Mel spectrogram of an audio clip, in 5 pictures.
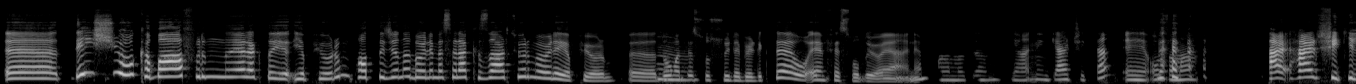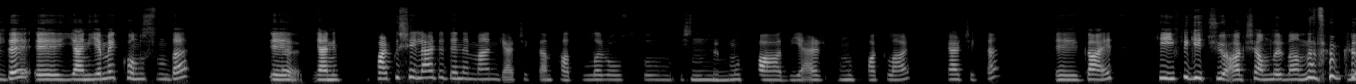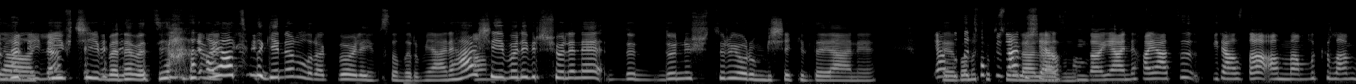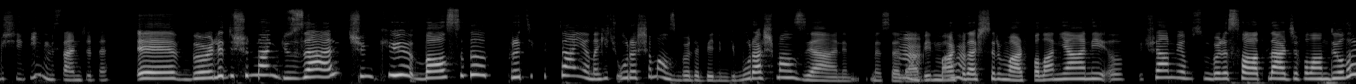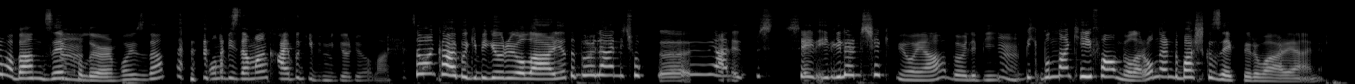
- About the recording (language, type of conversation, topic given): Turkish, podcast, Akşamları kendine nasıl vakit ayırıyorsun?
- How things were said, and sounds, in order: chuckle; other background noise; laughing while speaking: "anladığım kadarıyla"; laughing while speaking: "ya"; chuckle; chuckle; unintelligible speech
